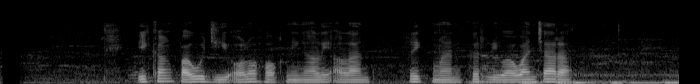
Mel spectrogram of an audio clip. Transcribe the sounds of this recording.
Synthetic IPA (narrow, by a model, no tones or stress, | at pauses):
ʔikaŋpaud͡ʒiɔlɔɦɔk̚niŋaliʔa̰lan | rik̚mankɨrdiwawaɲt͡ʃaɾa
